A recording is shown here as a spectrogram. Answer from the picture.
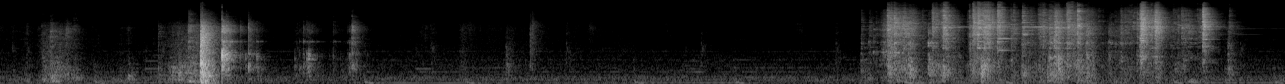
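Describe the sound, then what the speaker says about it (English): Sterilized glass jars and metal lids clink, clatter and knock as they are handled for canning fig preserves, with a sharp burst early on, a quieter stretch, then a busy run of rattling glass and metal near the mic. "just pull them out one at a time, fill them up, put the lid on back on them, and then throw them back in the canner"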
